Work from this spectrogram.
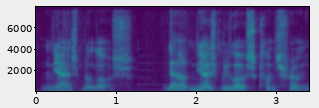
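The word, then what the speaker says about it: Knjaz Miloš: Now please let me know if I'm pronouncing that wrong, but from what I've found online it is pronounced Knjaz Milos.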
